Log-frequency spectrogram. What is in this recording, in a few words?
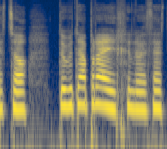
"braich", Welsh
